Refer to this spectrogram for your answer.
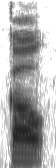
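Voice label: "gao1", Mandarin Chinese; Cours de Chinois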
